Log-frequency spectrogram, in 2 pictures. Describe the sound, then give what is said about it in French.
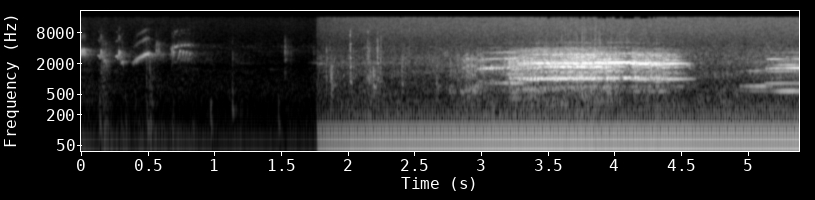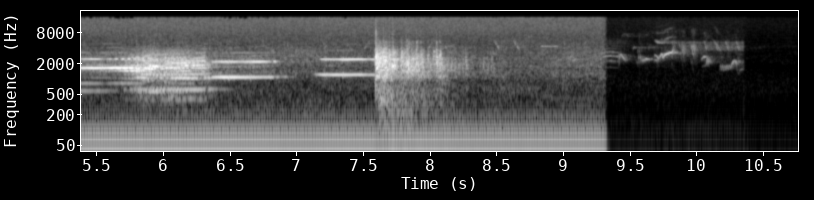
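A house's front door latch releases with a steady electric buzz lasting several seconds, with warbling chirpy tones over it and a sharp click near the end, fairly loud, with no one talking. “Et le déclic de la porte d'entrée se fait entendre.”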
